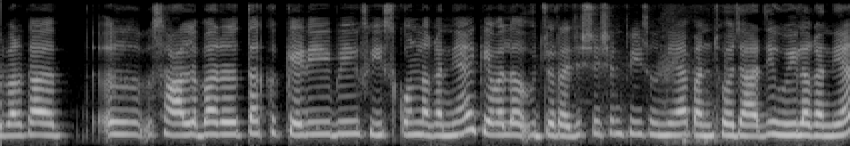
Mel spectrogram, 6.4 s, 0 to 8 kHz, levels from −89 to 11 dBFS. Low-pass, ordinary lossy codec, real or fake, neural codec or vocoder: 7.2 kHz; Opus, 64 kbps; real; none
